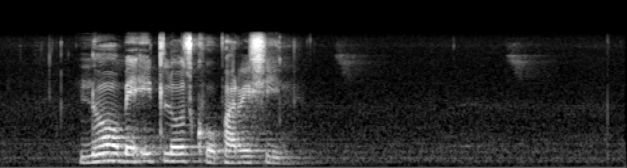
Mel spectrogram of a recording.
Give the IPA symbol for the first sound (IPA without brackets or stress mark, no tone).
n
